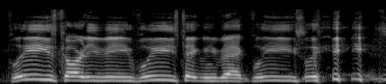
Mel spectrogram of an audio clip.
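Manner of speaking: slow, drawn-out begging, pleading over and over. Retelling how a man begged cardi b to take him back: imitating someone begging. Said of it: "he was begging, begging".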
